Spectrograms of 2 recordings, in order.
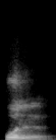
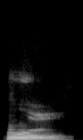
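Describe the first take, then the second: First: "kul" with the tongue open from the start, lam light; correct open kul. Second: "kul" drawn out slowly with the lam closed; wrong closed kul. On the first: Teacher showing students the right open lam, model demo. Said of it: "tapi mulainya". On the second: Teacher warning students against the closed lam, slow wrong demo. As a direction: draw out "kul" the wrong way, shut and heavy. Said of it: "jangan kul". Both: Shown as a demonstration.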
